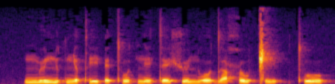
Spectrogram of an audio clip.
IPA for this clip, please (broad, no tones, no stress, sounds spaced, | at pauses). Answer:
ŋ͡m ʉ ɲ u t ɲ ɐ tʼ i ʔ e tʼ u t n i t e ʃ ʉ n β o d ɐ ħ u ǁ i | tʼ u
